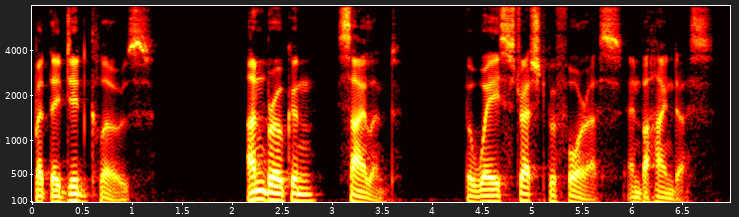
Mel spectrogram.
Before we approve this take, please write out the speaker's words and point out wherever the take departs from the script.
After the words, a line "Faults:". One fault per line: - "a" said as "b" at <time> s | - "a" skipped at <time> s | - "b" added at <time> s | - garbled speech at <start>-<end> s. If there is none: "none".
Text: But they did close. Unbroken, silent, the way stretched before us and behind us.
But they did close. Unbroken, silent, the way stretched before us and behind us.
Faults:
none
